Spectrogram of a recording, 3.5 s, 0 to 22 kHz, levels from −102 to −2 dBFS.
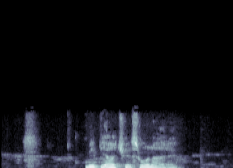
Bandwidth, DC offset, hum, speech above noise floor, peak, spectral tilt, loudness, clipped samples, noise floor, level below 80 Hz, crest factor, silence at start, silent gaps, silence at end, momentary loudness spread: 7.6 kHz; under 0.1%; none; 44 dB; -2 dBFS; -6 dB/octave; -17 LUFS; under 0.1%; -60 dBFS; -52 dBFS; 16 dB; 0.35 s; none; 0.85 s; 21 LU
